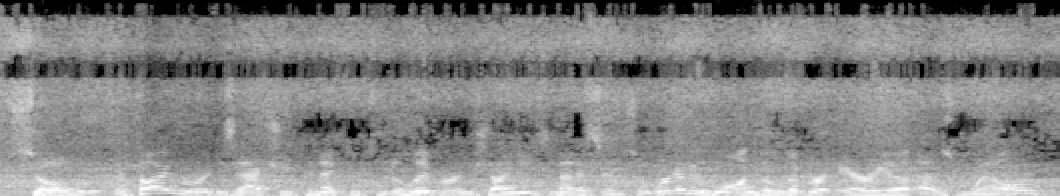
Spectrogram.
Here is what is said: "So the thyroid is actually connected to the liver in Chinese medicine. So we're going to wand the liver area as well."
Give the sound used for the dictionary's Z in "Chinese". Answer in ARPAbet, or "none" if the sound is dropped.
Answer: Z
